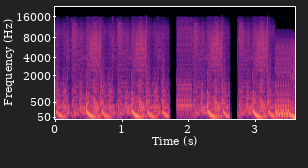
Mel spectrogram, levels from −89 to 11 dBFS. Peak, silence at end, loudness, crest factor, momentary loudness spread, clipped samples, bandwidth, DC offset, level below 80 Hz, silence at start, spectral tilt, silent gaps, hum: -10 dBFS; 0 s; -23 LUFS; 12 dB; 6 LU; under 0.1%; 16.5 kHz; under 0.1%; -30 dBFS; 0 s; -5 dB/octave; 1.73-1.81 s, 2.64-2.72 s; none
